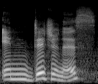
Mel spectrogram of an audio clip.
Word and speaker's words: indigenous: tiger right okay so indigenous indigenous stress goes right here primitive native or native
